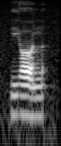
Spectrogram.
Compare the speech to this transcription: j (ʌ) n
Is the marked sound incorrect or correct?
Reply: correct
